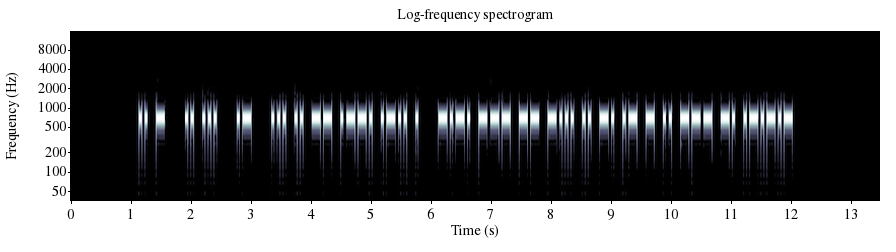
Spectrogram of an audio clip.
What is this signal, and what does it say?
Morse code, heard as a keyed tone, about 25 wpm, 700 Hz. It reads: IT IS A SIMPLE COMBINATION.
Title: Sentences from Top 1000 Words - Review Part 6 - 25wpm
